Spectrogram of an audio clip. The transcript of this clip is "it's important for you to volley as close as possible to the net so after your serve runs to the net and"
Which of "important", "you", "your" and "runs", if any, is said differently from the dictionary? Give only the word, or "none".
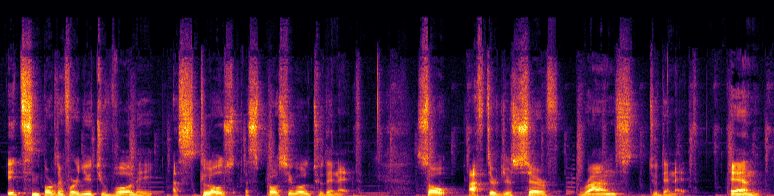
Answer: runs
